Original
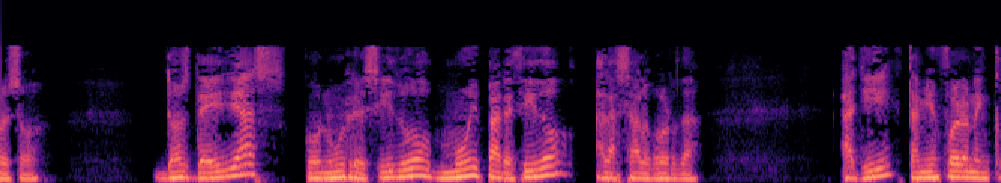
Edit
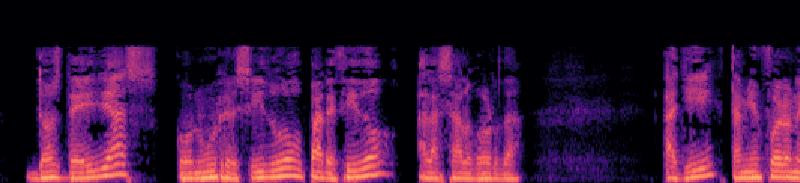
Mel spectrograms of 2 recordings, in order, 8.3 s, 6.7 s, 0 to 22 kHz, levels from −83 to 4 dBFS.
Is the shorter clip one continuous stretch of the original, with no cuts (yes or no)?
no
